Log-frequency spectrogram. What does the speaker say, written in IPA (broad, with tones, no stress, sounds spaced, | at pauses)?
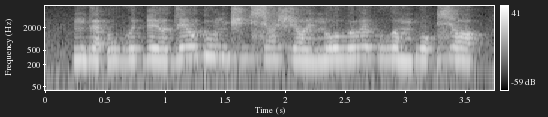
ŋ ɡ ɛ˨ ʔ β o̤˨ ɪ̯ ɠ e˨ ə̯ d e˦ ʊ̯ ɗ u˦ n d͡ʒ i̤˦ ʑ a̤˦ ʒ ʌ˨ ɪ̯ n o˦ ð ɯ˦ ɪ̯ ð o̤˦˨ ə̯ m b o˦ ʔ ʑ ʌ˦˨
